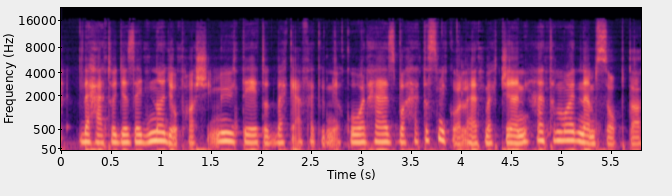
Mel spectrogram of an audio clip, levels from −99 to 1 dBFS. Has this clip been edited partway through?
no; 0 cuts

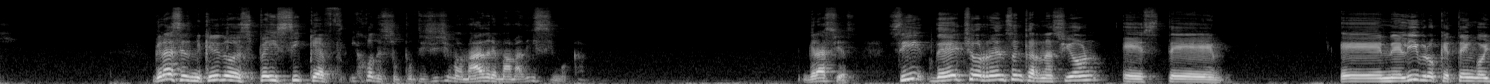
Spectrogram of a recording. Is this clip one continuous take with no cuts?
no; 1 cut; at 13.3 s

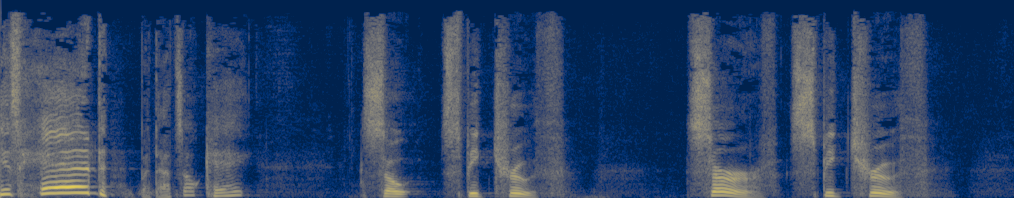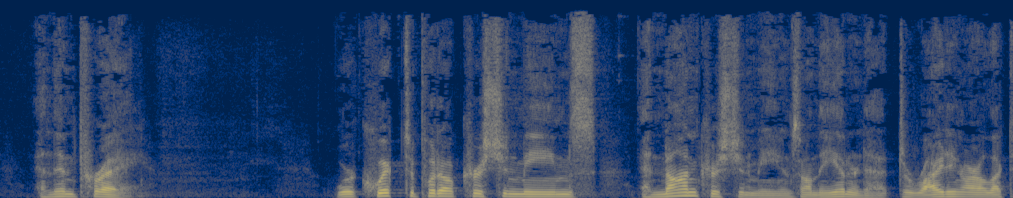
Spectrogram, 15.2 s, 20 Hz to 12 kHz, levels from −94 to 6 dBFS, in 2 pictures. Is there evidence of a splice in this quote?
yes; 2 cuts; at 2.6 s, 9.9 s

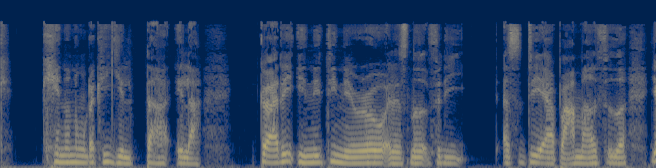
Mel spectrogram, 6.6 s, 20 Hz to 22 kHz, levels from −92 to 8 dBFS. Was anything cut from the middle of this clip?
no; 0 cuts

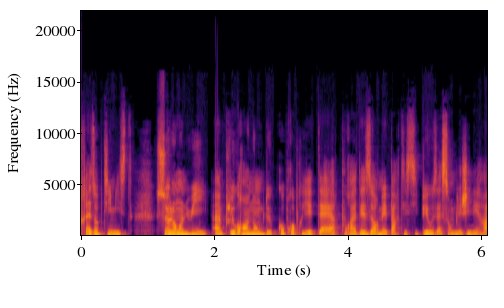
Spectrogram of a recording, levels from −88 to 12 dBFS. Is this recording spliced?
yes; 1 cut; at 1.9 s

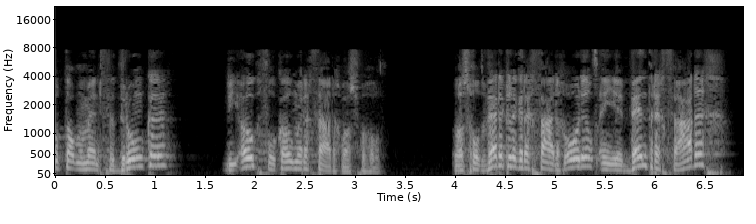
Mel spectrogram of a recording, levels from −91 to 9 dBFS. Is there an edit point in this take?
yes; 2 cuts; at 2.0 s, 3.9 s

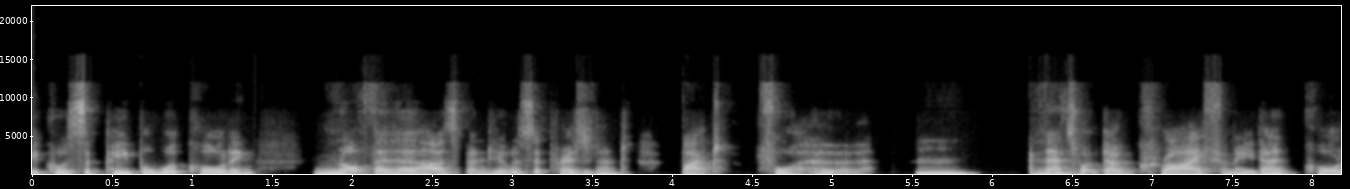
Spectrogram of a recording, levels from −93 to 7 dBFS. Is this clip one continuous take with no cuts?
yes; 0 cuts

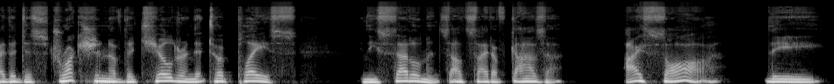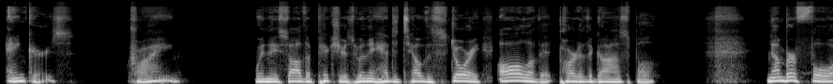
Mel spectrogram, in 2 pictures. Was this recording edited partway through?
yes; 2 cuts; at 6.2 s, 13.2 s

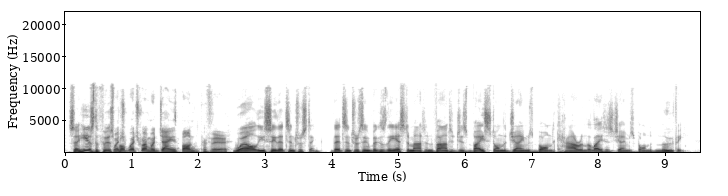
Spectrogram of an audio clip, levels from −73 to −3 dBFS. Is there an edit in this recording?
no; 0 cuts

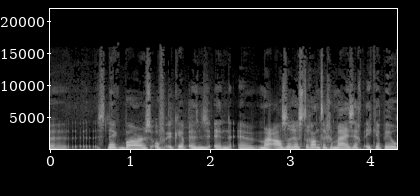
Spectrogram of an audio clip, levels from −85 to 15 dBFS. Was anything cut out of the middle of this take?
yes; 1 cut; at 1.7 s

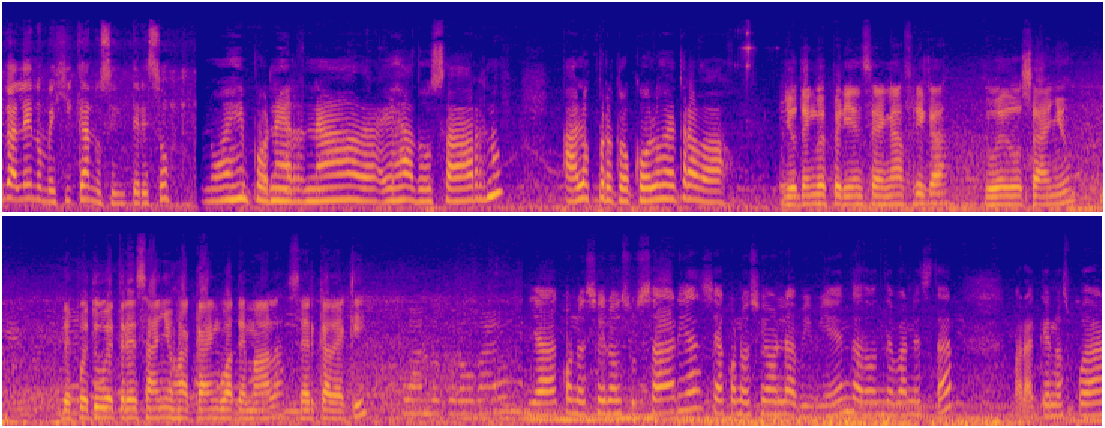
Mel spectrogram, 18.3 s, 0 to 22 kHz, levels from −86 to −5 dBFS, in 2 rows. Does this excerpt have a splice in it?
yes; 1 cut; at 13.5 s

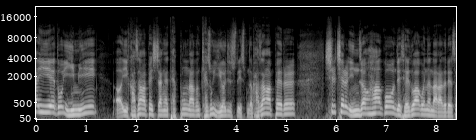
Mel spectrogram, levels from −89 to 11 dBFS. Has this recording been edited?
yes; 1 cut; at 4.3 s

